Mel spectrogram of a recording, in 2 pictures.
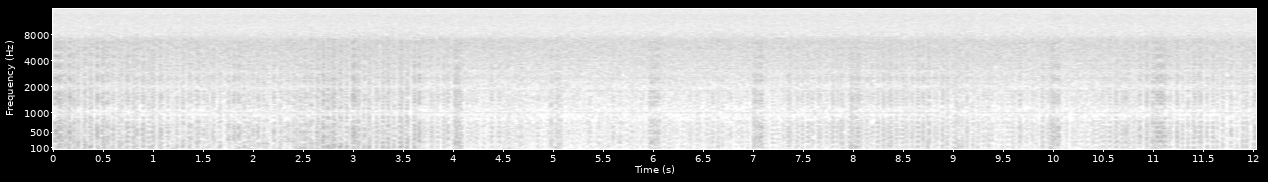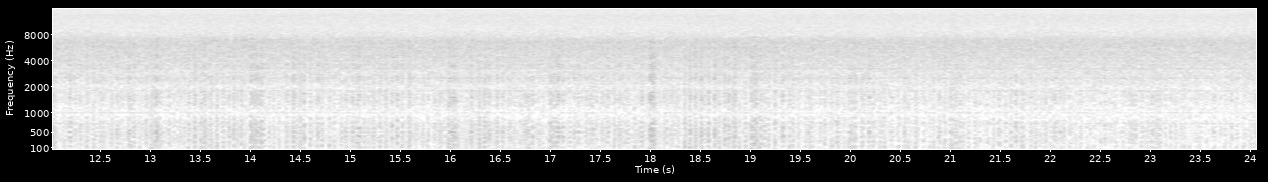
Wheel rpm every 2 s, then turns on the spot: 0, 0, 0, 0, 0, 0, 0, 0, 0, 0, 0, 0.
none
